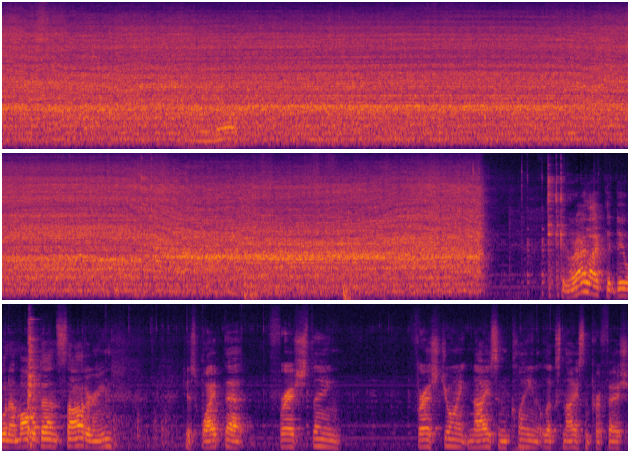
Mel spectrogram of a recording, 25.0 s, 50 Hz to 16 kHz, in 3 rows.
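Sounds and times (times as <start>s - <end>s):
gas torch hissing: 0.0s - 14.9s.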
